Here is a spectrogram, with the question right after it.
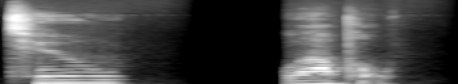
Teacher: add W. It's rounded vowel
